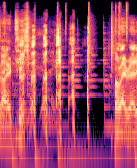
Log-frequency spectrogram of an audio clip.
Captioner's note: laughing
